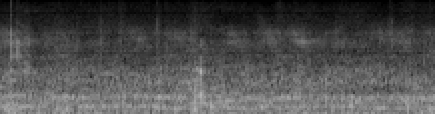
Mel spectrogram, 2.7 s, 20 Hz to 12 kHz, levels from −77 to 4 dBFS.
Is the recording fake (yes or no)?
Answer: yes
